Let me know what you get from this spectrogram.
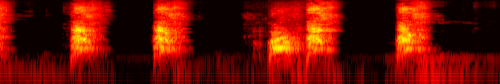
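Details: Labrador Retriever, shown alongside a Golden Retriever, gives five loud, short, harsh barks over about four seconds, the third and fourth coming in quick succession, with quiet pauses between them and no other clear sounds.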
